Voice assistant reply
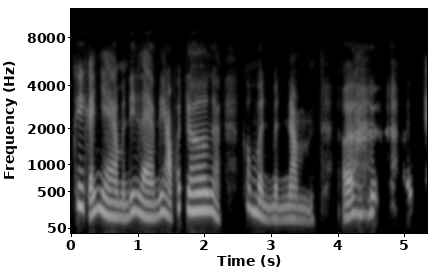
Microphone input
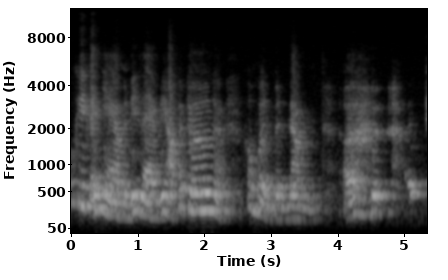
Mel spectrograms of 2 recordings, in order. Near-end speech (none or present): none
